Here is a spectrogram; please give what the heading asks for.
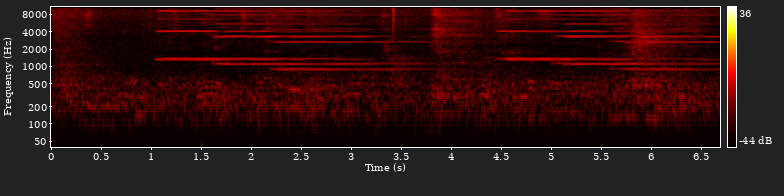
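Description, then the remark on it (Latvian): A parliamentary voting call bell rings in two long, steady electric bursts, loud and clear over a constant background murmur, rung after deputies request a vote. “Deputāti prasa balsojumu, lūdzu zvanu.”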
